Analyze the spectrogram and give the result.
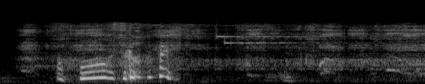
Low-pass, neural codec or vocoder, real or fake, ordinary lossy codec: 7.2 kHz; none; real; AAC, 32 kbps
